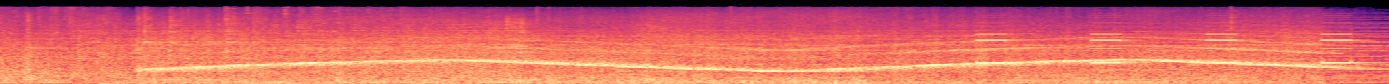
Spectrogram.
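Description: Emergency vehicle siren wailing, slowly rising and falling in pitch through two long cycles over steady background noise. Faint, evenly spaced electronic beeps come in near the end.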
